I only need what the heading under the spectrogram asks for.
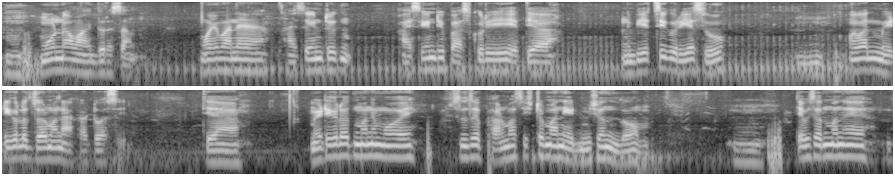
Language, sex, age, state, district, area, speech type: Assamese, male, 18-30, Assam, Barpeta, rural, spontaneous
